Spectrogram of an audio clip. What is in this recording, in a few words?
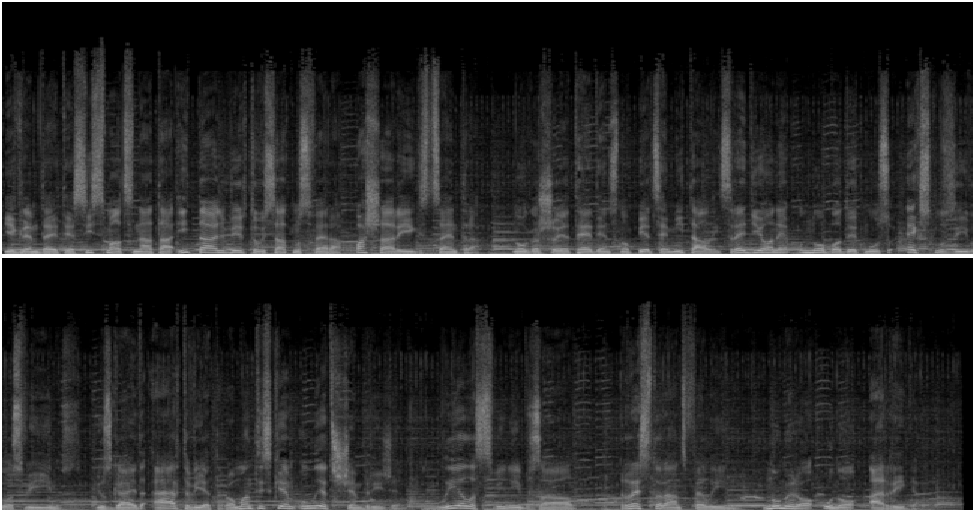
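Latvian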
